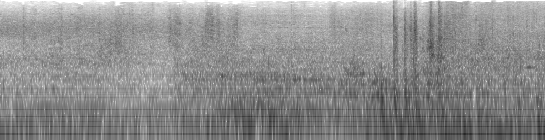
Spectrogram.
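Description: A burst of crackling energy shatters with a rush.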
